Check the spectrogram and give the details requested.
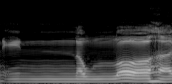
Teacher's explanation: لفظ جلاله مفخم یا غلیظ تلفظ میشه، استعلاء حکمشون قبلش فتحه اومده.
